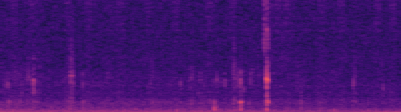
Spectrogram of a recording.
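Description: Quiet chewing of crisp fried potato chips, with a few soft clicks, the sharpest about two-thirds of the way in, over a steady low hum.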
